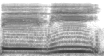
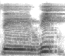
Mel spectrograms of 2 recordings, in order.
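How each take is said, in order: First: The final vowel is drawn out long. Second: The final vowel is kept short. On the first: The speaker calls it wrong. "Here it is not Devi" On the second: The speaker calls it right. "it is a Hraswa Matra"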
